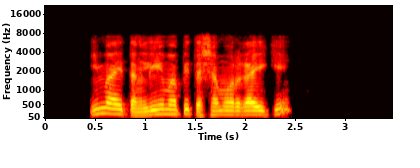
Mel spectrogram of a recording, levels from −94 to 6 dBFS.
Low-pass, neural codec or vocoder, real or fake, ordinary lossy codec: 7.2 kHz; none; real; Opus, 24 kbps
